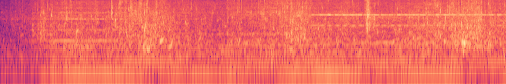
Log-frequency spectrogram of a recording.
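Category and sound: household object, water sloshing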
